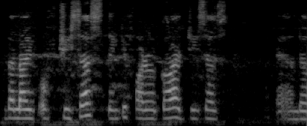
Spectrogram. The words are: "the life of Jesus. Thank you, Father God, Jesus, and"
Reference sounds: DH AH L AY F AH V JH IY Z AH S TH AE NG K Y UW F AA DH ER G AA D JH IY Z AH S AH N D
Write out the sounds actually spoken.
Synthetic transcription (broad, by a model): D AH L AY F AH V JH IY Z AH S T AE NG K Y UW F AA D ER G AA D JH IY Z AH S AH N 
